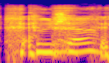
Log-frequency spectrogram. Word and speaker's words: Pooja: By the way, for everyone who has a struggle with Pooja's name, Pooja, would you spell it for everyone?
